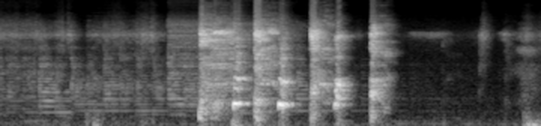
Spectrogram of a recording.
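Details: Coughing fit during a song parody: soft background music, then about six rapid harsh coughs in a row, followed by quiet.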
